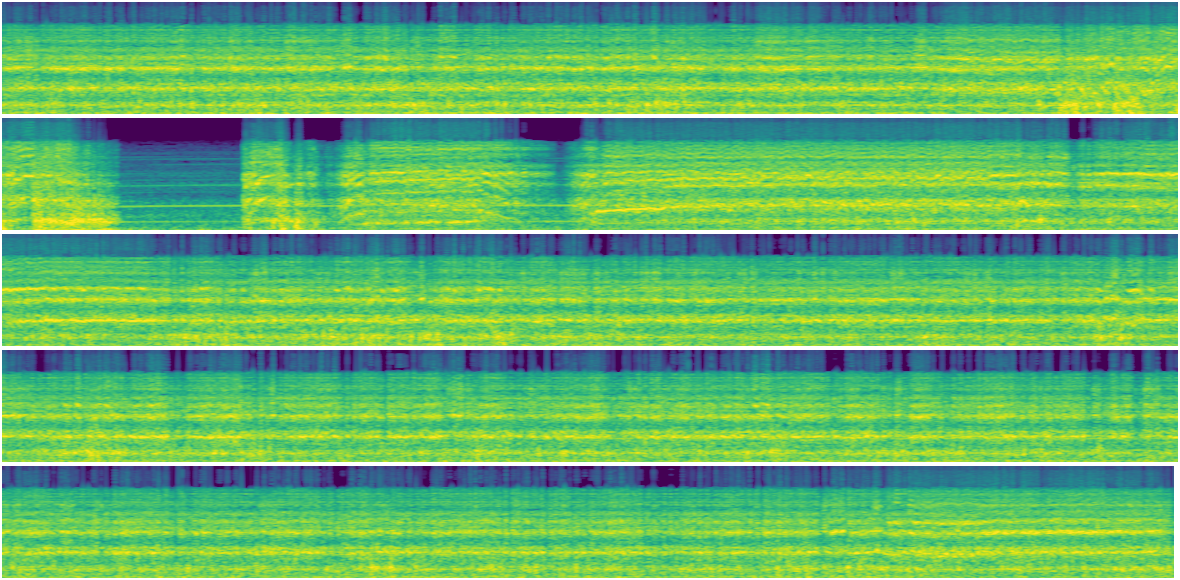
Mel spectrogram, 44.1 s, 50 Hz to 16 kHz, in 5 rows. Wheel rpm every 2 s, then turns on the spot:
230, 230, 230, 220, 180, 50, 120, 210, 220, 230, 230, 230, 230, 230, 230, 230, 230, 240, 230, 230, 240, 230.
none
